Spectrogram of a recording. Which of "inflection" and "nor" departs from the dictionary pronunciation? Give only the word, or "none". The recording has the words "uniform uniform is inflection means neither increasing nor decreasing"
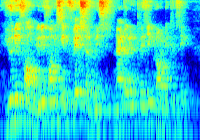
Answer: inflection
